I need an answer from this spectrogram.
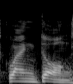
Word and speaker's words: Guangdong: I'm not making Can I nominate you for these pronunciations? Guangzhou, yeah. Nominate Wang. Guangzhou? No, it's Guangdong.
